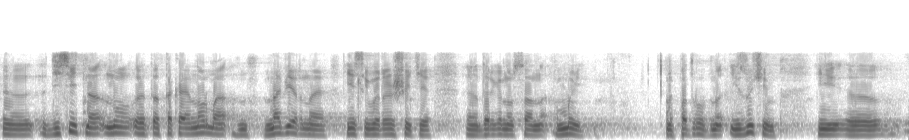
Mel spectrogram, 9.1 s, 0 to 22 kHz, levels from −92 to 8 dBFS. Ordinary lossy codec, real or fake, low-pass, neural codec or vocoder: none; real; 5.4 kHz; none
